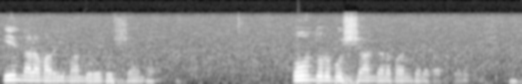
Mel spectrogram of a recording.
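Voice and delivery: loud chanted tongues, bursting out on each "Oh"; loud ecstatic tongues with sudden strong calls; praying in tongues. Acted. Pastor prays in tongues.

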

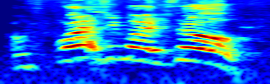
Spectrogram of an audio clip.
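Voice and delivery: high, loud, frantic shouting; pained yelling. Real, not acted. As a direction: scream it out from the burn. Screaming in pain from chip.

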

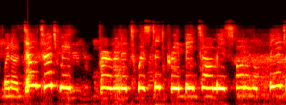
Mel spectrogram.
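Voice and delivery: high, loud mock-hysterical screech; hammed-up high girly scream; mock girl shriek. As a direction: shriek it like a freaked-out game girl. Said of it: "She said".

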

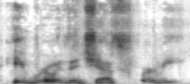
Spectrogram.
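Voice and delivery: milk the outrage, drawn out; hammed-up slow indignant whine; exaggerated whine. Real, not acted. Complains about ruined chest.

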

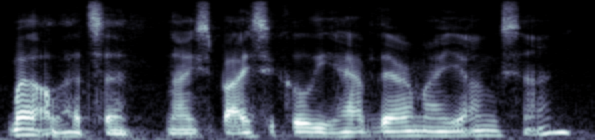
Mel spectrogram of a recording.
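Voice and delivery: put-on American accent. Shown as a demonstration. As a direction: say it as an American would. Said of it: "Can you do an American accent?".

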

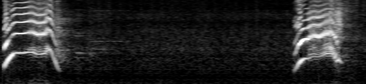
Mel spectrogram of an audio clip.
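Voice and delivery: short high, loud shriek; sharp high scream of alarm; startled shriek. Real, not acted. Gamer under attack, short loud shrieks.

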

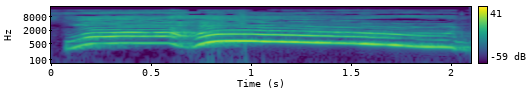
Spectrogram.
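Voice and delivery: high, loud whoop of delight; joyful yell. Acted. Snowmen sledding down the hill, joyful yell. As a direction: shout it down the hill. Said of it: "they yell".

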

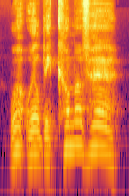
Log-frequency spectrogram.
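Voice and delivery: high, anxious exclamation; alarmed cry. A narrator's reading. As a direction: blurt it out in alarm. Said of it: "I ejaculated".

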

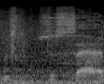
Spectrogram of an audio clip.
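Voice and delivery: deflated. Real, not acted. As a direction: let the air out of it, disappointed. Deflated by team's play.

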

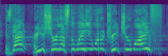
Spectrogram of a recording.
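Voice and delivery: high, loud, pointed challenge; mock conscience. Pastor voicing the Spirit's sharp question, high and pointed. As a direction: needle yourself like an inner voice. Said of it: "the question will be like".

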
